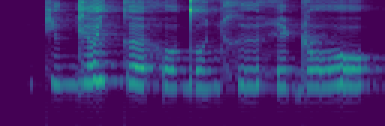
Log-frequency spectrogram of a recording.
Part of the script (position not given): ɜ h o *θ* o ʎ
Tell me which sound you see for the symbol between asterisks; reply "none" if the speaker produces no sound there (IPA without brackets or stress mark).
d̪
